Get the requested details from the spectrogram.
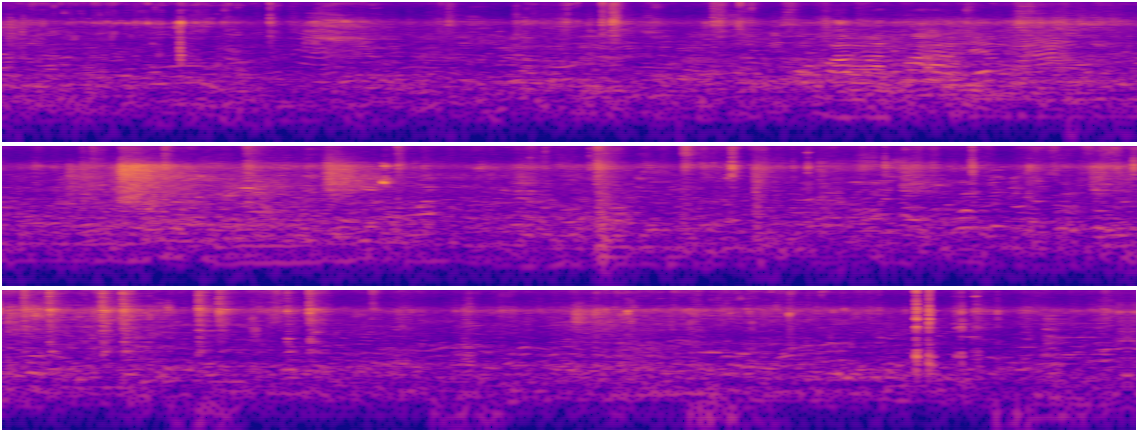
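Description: Plastic cups clatter against a dispenser.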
